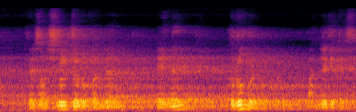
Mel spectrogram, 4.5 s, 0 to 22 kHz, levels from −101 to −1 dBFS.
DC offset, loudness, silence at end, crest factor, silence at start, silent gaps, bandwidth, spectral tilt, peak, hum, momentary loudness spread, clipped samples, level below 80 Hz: under 0.1%; -19 LUFS; 0 s; 18 dB; 0 s; none; 8.4 kHz; -8 dB/octave; 0 dBFS; none; 12 LU; under 0.1%; -52 dBFS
